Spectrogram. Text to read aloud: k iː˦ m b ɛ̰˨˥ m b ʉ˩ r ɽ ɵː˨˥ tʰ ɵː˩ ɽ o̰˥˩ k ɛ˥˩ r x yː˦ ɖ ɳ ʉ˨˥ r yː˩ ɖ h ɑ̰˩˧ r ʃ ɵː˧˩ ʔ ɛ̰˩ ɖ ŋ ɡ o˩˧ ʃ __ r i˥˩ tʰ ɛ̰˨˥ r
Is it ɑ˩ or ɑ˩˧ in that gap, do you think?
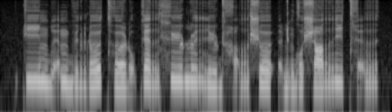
ɑ˩˧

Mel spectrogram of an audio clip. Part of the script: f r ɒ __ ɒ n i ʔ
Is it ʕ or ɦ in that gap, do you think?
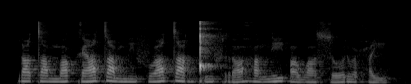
ɦ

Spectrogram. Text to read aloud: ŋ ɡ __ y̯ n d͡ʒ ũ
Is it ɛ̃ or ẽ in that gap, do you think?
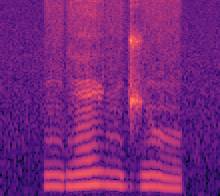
ɛ̃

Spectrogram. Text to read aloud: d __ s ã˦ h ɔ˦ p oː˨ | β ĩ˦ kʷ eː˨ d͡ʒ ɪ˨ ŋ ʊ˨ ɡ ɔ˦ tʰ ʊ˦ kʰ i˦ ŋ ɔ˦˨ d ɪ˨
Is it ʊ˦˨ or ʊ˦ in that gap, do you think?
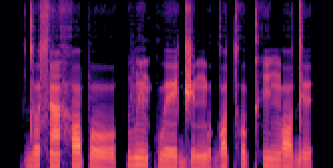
ʊ˦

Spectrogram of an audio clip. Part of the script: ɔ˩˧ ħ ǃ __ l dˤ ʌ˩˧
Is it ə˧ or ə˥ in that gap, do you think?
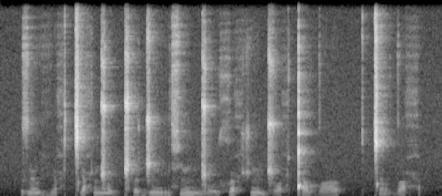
ə˥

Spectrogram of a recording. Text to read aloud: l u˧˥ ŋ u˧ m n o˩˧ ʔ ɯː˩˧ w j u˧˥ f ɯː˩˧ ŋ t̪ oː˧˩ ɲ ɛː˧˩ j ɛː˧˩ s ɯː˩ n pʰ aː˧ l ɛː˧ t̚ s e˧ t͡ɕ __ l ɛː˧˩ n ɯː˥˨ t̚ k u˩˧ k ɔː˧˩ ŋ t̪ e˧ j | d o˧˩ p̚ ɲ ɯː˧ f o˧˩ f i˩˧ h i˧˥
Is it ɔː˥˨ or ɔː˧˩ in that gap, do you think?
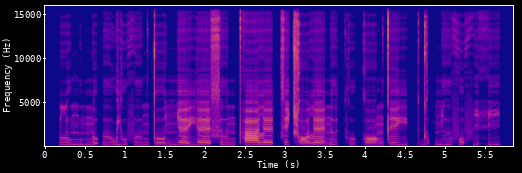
ɔː˧˩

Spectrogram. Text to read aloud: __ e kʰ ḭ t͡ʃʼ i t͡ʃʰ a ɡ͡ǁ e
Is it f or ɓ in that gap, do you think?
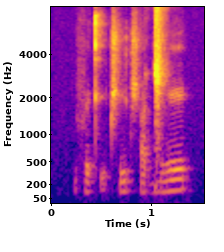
f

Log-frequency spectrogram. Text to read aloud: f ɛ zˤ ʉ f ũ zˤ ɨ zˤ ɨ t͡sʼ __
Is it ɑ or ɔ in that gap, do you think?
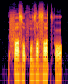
ɔ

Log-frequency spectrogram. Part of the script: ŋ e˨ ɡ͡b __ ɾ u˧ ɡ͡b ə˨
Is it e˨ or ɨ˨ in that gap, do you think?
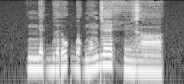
ɨ˨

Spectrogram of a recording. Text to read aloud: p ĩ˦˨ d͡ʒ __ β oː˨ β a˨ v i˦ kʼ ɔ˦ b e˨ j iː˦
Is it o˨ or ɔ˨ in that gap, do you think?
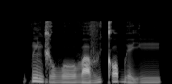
o˨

